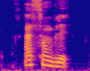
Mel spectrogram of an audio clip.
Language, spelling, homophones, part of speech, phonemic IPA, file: French, assemblées, assemblé / assemblée, noun / verb, /a.sɑ̃.ble/, LL-Q150 (fra)-assemblées.wav
- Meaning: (noun) plural of assemblée; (verb) feminine plural of assemblé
